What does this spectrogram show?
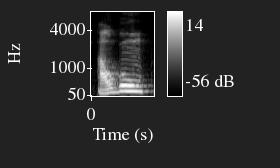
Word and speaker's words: algum: Okay, this one is also very simple because in English you have this beautiful word, moon. It's the same pronunciation here. Moon, algum, nenhum. So here we have the number one. If I would write for English speakers, I would write like this. Like the same sound as moon.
